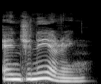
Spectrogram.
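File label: "engineering", British English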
